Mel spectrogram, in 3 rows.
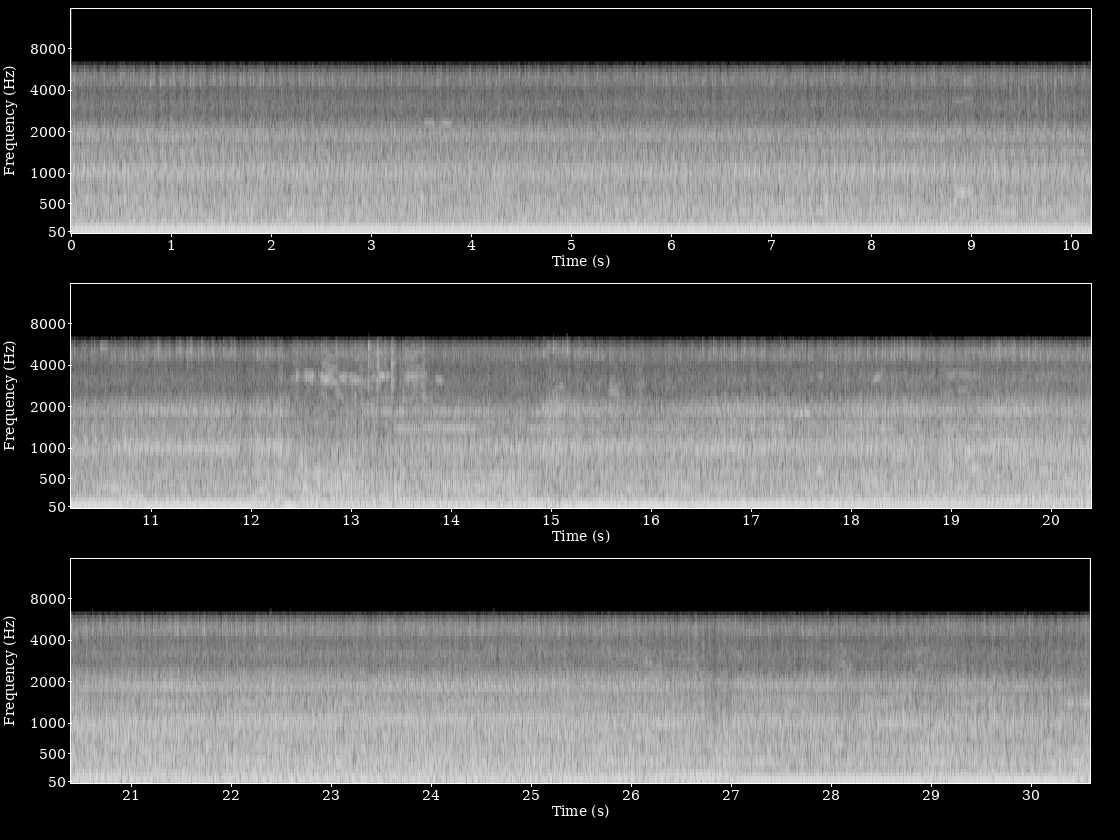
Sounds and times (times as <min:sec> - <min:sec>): Speech: 0:08.8 - 0:09.2, 0:17.4 - 0:22.0.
